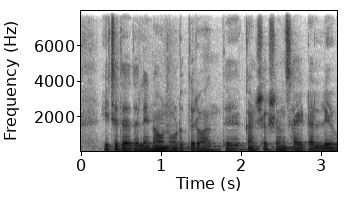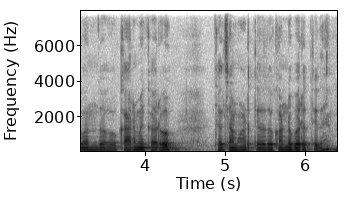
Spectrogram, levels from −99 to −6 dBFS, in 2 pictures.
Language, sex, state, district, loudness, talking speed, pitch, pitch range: Kannada, male, Karnataka, Bidar, -17 LUFS, 110 wpm, 110 Hz, 110-120 Hz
